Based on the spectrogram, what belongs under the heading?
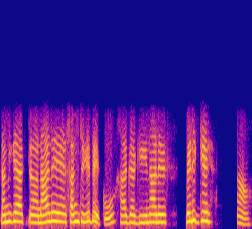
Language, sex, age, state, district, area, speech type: Kannada, female, 18-30, Karnataka, Dakshina Kannada, urban, conversation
